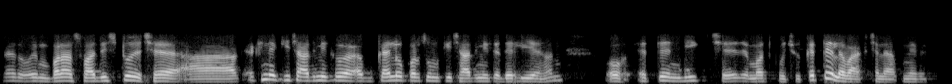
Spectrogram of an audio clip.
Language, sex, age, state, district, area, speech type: Maithili, male, 18-30, Bihar, Darbhanga, urban, conversation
